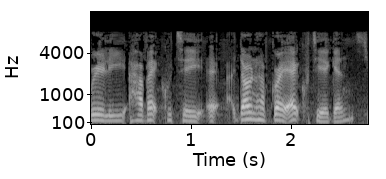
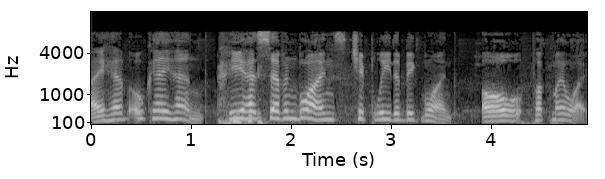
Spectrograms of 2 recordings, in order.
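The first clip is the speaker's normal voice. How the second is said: fake Russian-Bulgarian accent, best attempt; 3 semitones higher than usual. Poker player retells an opponent's thought process, in a put-on Russian Bulgarian accent. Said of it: "my best kind of Russian Bulgarian accent".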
